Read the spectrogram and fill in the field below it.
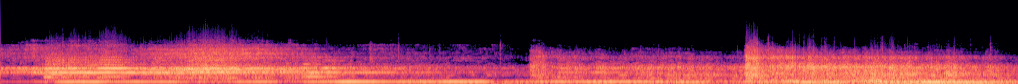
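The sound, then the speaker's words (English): Sustained dramatic music with low droning tones, interrupted by two sudden crashes of thunder that rumble and fade beneath the score, with no voices. “you who seek the wisdom of the universe beyond the time of man, look to the lightning and the thunder.”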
